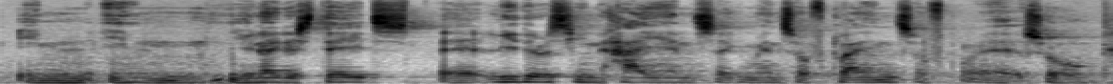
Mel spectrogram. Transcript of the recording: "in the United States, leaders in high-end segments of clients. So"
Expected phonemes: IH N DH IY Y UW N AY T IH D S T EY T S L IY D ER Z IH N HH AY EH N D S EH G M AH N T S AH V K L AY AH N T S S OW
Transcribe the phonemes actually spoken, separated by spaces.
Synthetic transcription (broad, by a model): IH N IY Y UW N AY T IH D S T EY T S L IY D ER S IH N HH AY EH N S EH G M AH N T S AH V K L AY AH N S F S OW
